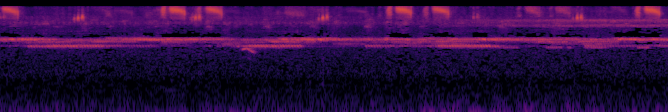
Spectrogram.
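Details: Spring night at a cottage, crickets gently chirping: a continuous shrill hum sits beneath short, very high chirps that come in loose groups roughly every second or so. No voices or other animals.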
